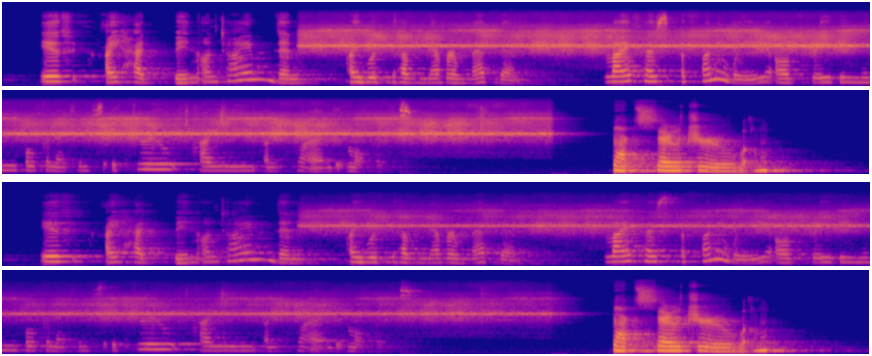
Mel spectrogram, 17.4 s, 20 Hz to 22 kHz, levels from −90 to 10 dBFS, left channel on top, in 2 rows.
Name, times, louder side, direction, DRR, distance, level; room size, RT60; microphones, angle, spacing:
voice 1, 0.4-0.7 1.0-5.2 6.0-9.7 10.0-12.8, left 5 dB, 60° left, 13 dB, 0.4 m, -31 dB
sound 1, 2.9-14.2, left 9 dB, 80° left, 0.8 m, -26 dB
voice 2, 14.8-16.3, equal, ahead, 6 dB, 0.5 m, -18 dB
19.5 x 10.5 x 3.6 m, 1.3 s
head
